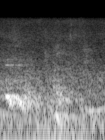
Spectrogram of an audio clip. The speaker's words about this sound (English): Daggone birds singing right now.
